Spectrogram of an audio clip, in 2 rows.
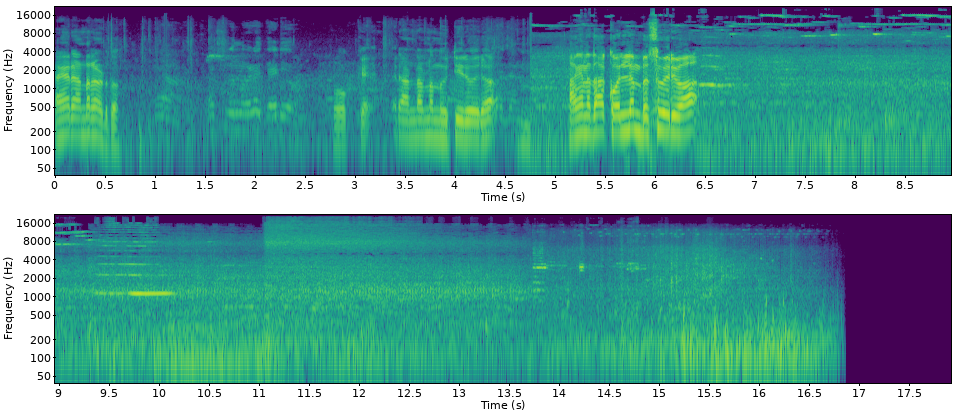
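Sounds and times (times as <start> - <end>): bus engine running: 4.8 - 15.1
air brakes hissing: 6.4 - 12.8.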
